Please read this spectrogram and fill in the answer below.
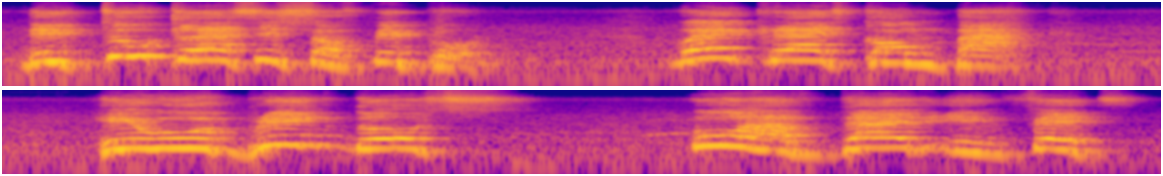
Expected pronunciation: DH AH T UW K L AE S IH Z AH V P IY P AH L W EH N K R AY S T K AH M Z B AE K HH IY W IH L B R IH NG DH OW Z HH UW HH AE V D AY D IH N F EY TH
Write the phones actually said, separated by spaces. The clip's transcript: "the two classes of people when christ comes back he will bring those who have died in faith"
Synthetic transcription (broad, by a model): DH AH T UW K L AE S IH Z AH V P IY P AH L W EH N K R AY S T K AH M B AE K HH IY W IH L B R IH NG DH OW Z HH UW HH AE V D AY D IH N F EY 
